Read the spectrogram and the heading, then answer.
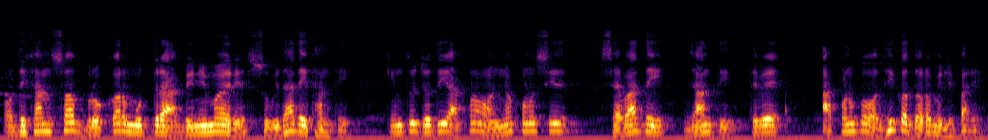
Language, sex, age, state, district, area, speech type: Odia, male, 45-60, Odisha, Bargarh, rural, read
